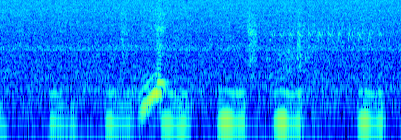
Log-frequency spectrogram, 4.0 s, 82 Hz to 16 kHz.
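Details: At a great grey owl nest in a snag tree, late afternoon at 18:58 MDT, a pair visits: a sharp upward whoop followed by spaced, low, soft hoots about every half second.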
